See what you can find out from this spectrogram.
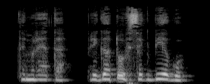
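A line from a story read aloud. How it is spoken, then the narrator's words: Whispered. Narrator (Russian): прошептала Элизабет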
